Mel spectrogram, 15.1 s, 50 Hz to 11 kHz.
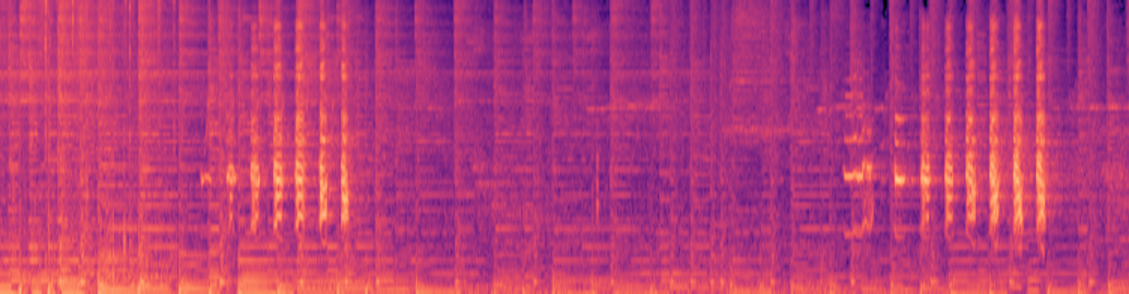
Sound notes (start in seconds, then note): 2.7 turkey call yelps; 11.2 turkey call yelps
